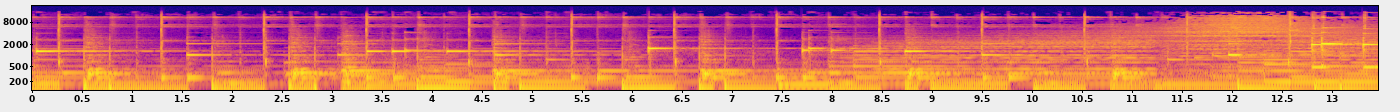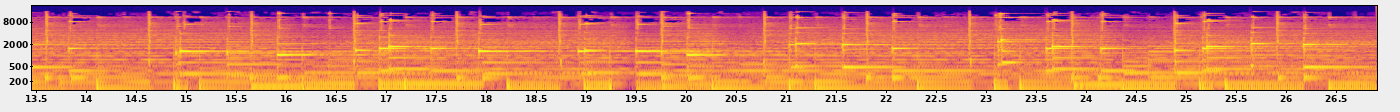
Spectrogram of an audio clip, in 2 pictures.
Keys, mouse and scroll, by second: 0.2 scroll down 2, 0.4 shift+middle click, 1.4 shift+middle click, 1.7 middle click, 2.5 click, 2.7 middle click, 4.3 middle click, 5.1 click, 5.4 Tab, 5.9 shift+middle click, 6.1 middle click, 7.3 ctrl+l, 8.7 u, 10.8 Tab, 11.2 middle click, 13.0 Tab, 14.7 click, 15.7 s, 17.4 Tab, 17.8 middle click, 18.3 shift+middle click, 18.7 middle click, 19.9 middle click, 20.8 shift+middle click, 20.9 shift+middle click, 21.4 click, 21.6 scroll up 1, 22.1 click, 22.1 scroll up 2, 22.6 middle click, 22.9 Tab, 24.1 u, 26.1 click, 26.7 r.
